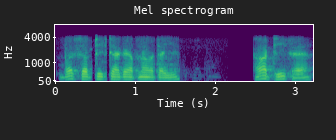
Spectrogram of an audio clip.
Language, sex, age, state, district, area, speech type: Hindi, male, 30-45, Bihar, Vaishali, rural, conversation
